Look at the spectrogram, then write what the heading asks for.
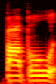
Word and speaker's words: Babel: you want to say both pronunciations work is different depending on where you live babble is the american pronunciation but it works for a joke within the story which is why i automatically say babel i know it should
